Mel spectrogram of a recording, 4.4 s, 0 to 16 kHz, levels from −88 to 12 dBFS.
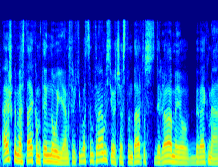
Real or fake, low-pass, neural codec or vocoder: fake; 9.9 kHz; vocoder, 22.05 kHz, 80 mel bands, Vocos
